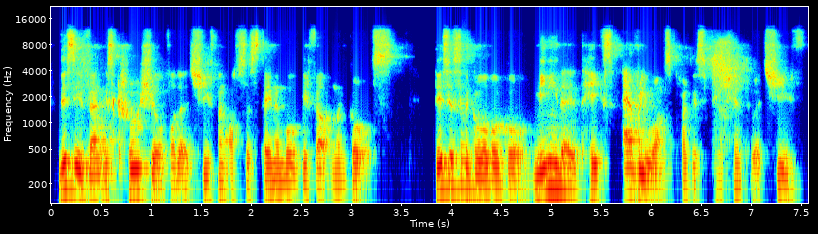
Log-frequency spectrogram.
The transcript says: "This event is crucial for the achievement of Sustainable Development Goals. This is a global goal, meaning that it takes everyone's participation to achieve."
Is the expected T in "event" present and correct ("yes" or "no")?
yes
